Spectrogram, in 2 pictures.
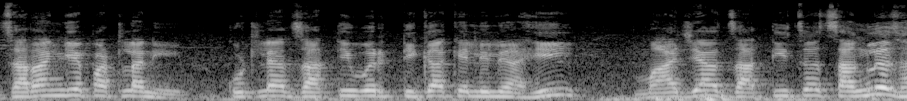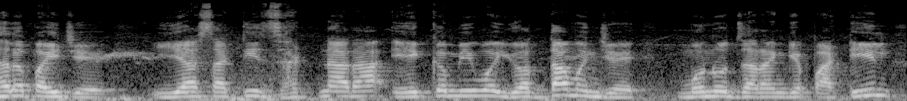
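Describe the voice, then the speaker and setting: A man with a high-set voice and a Maharashtrian Marathi accent gives opinion commentary to his audience. His delivery is rhetorical and confrontational. Slight background noise sits under the recording. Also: moderate pace, few pauses. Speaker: video commentator, channel host. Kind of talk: opinion commentary addressed to viewers.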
